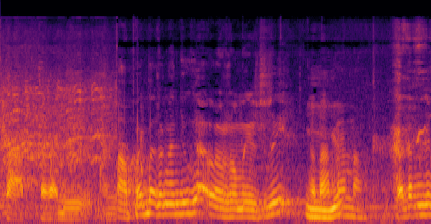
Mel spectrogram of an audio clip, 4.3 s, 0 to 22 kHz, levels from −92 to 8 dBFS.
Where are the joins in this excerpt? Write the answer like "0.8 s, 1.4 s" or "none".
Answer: 1.2 s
